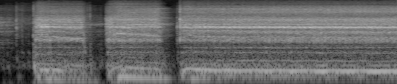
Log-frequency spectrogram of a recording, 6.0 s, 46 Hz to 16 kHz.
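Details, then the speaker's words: 1985 Porsche 928S project car, electrical check: short bursts of loud buzzing motor hum, then a steady run without grinding as the power mirrors are adjusted; loud but working normally. "well that's loud but it's working"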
